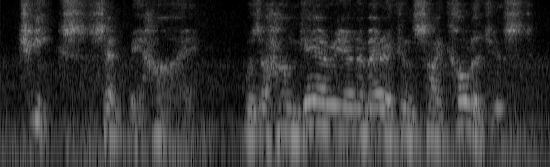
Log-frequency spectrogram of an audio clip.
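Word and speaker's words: Csikszentmihalyi: Mihali cheeks zent mihali pronounced approximately cheeks sent me high was a Hungarian American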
